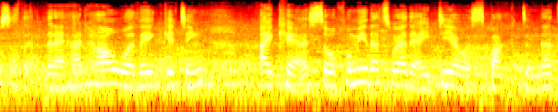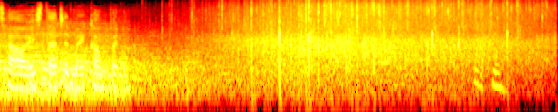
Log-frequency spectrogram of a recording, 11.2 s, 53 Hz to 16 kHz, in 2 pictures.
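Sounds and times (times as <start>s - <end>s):
speech: 0.0s - 7.0s
friendly applause from conference audience: 7.3s - 11.1s.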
